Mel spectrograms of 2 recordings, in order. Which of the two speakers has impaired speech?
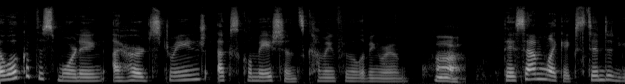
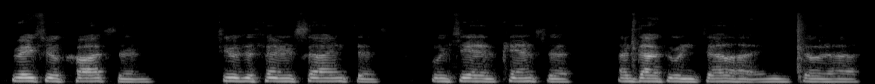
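The second: Parkinson's disease; symptoms five years before diagnosis, speech and physical therapy; throat muscles affect speech and swallowing, possibly deadpan delivery.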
